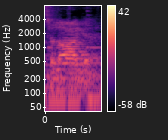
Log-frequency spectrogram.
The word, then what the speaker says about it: Torlage: It's pronounced Talaga and it's German, yes. But it's spelled Torlage.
